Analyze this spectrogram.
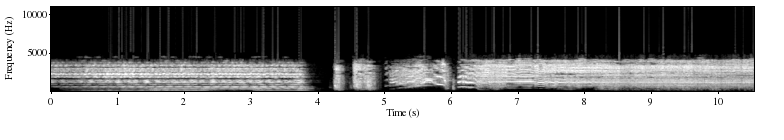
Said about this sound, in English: Good evening, friends of the Inner Sanctum. This is your host, Raymond, inviting you in through the squeaking door.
